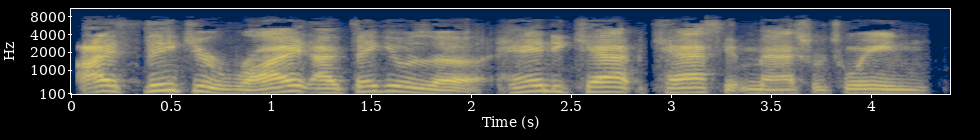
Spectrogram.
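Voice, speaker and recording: This co-host's voice is on the high side, animated, bright and forceful, delivered at a measured pace. Yet he sounds tired, his voice wearing out, as he rambles and laughs often through casual wrestling talk on a podcast with dull lo-fi sound.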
